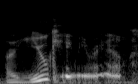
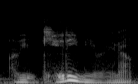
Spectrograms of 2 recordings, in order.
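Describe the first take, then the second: First: Much higher, disbelieving repeat; incredulous. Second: Said in the usual way. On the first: Retold or imitated. Confronting the roommate who spilled the soy sauce, high disbelief. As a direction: shoot the line way up in disbelief. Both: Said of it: "I'm like".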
